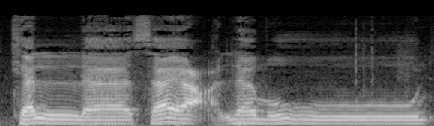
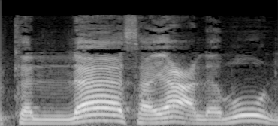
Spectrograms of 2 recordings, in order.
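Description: First: كلا سيعلمون slow and measured; correct recitation. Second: كلا سيعلمون pushed and louder; wrong reading. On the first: Teacher modelling the right recitation. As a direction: draw out كلا سيعلمون gently. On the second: Teacher imitating the wrong way of reading. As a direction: hammer كلا too hard. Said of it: "ما نقول كلا سيعلمون". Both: Shown as a demonstration.

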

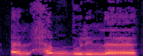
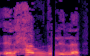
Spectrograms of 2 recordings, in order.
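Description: First: Slow grateful praise. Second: Said in the usual way. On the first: Shown as a demonstration. Preacher showing the sick how to say thanks, slowly. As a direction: savor each word of thanks. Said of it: "ولكن حولها بس كده". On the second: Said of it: "كل ألم تقول".

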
